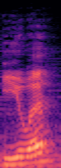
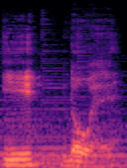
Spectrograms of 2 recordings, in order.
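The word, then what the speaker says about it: 井上: of thing gets tricky you think sometimes it would just be eua because you know we don't talk about the no usually but in this case here it's e noe and e being well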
